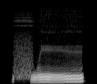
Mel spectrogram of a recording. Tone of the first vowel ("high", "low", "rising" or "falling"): rising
